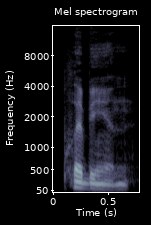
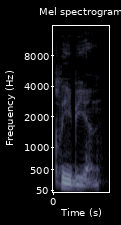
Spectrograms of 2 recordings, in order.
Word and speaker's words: plebeian: just to be clear in both the english and the american uh dictionaries it's pronounced plebeian or plebeian from pleb but it's a free world i want to call it plebeian i'm going to call it plebian it's my thing anyway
